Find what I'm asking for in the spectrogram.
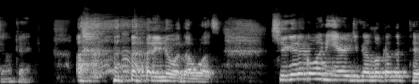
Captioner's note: laughs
